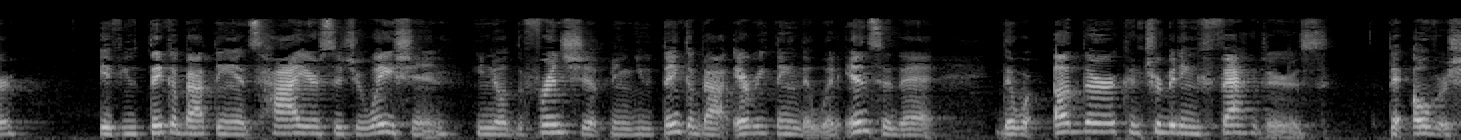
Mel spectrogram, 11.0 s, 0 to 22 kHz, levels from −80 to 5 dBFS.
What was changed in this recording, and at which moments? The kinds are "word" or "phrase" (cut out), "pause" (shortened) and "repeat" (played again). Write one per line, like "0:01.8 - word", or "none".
0:03.5 - pause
